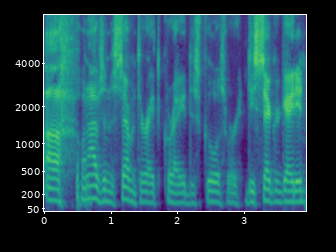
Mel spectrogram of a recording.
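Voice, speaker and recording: The speaker has a Kentucky accent and fairly even intonation. The background is quiet. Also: man. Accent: Southern US (Kentucky). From US South, Western Kentucky. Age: 70s. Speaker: political writer. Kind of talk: interview.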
